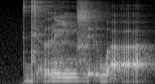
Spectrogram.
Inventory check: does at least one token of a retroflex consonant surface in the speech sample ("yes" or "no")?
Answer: no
